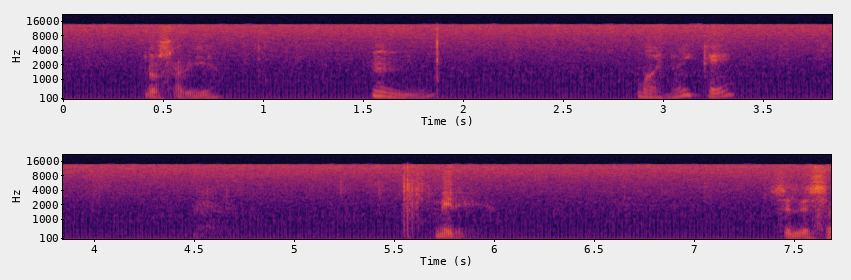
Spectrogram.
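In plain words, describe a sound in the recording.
A young man speaks in short phrases, close by.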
